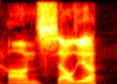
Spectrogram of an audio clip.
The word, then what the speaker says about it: Hans Selye: But there's a quote you paraphrase of Hans, I'm not sure I'm pronouncing his name right, Hans Selye? – Hans, mm-hmm, that's it.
